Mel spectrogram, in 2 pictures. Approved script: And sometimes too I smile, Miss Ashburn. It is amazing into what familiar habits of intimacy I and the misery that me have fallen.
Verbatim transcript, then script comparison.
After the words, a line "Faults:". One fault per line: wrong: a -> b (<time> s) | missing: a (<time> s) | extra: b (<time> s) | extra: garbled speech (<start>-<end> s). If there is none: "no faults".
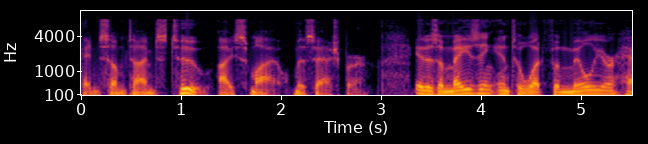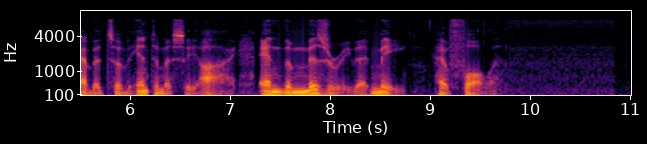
And sometimes too I smile, Miss Ashburn. It is amazing into what familiar habits of intimacy I and the misery that me have fallen.
Faults:
no faults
